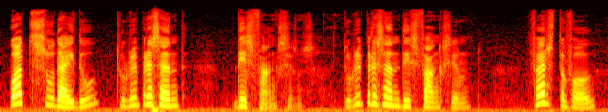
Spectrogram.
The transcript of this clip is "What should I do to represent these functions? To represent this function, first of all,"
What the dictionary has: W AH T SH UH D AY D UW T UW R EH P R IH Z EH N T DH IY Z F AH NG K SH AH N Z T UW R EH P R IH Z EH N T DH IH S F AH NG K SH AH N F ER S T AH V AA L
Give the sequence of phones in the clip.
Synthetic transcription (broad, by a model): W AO T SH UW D AY D UW T UW R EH P R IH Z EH N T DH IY S F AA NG K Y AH N S T UW R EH P R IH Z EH N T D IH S F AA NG K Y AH N F ER S T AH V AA L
